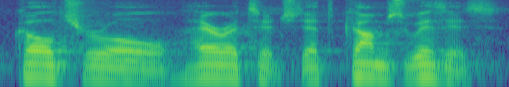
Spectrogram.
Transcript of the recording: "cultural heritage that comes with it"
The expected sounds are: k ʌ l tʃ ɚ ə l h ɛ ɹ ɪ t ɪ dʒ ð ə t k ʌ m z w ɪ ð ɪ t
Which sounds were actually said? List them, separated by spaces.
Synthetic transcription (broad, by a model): k ʌ l tʃ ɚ l h ɛ ɹ ɪ t ɪ dʒ ð ə t k ʌ m z w ɪ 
